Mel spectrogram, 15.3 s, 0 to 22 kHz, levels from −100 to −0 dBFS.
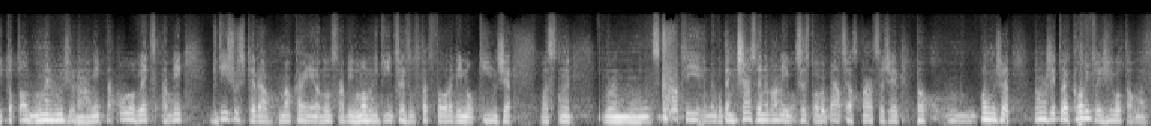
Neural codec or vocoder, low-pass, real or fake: codec, 44.1 kHz, 0.9 kbps, DAC; 14.4 kHz; fake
